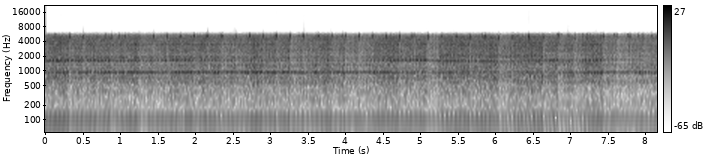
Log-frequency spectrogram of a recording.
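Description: At idle there's a steady whirring hiss with a faint whine over the engine, possibly a worn water pump bearing.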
